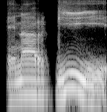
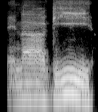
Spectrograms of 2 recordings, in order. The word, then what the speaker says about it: Energie: 어렵지 않겠지만, 그래도 발음 조심. Energie, also Energie, das hier okay. 길게 올라가면서. Energie.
